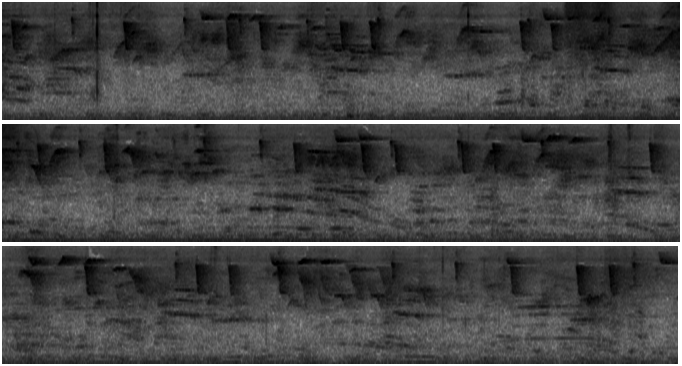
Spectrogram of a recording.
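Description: Many small birds chirping, short quick calls overlapping throughout, over a steady low hum.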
